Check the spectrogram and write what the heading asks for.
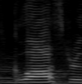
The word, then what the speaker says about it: Gloucester: difficult to remember name find something that rhymes with it and I use Gloucester the imposter it's an example of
